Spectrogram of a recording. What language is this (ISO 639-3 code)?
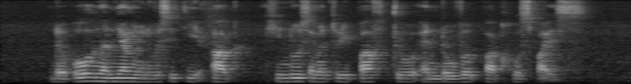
eng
